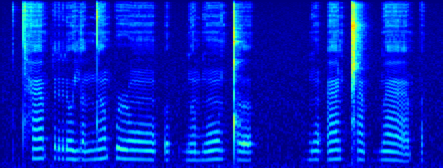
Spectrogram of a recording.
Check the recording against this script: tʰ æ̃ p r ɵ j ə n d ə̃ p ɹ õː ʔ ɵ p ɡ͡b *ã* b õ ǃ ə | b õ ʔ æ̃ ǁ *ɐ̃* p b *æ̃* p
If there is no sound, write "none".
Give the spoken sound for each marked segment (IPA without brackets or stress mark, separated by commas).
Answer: ə̃, æ̃, æ̃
